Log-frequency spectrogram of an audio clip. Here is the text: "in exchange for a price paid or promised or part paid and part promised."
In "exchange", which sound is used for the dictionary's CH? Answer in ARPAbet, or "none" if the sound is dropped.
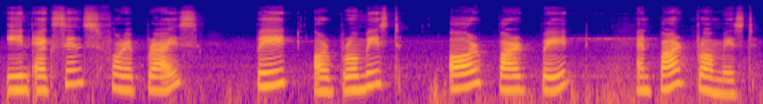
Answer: none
